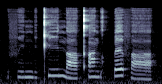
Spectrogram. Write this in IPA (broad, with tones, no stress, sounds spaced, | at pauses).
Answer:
f i˨ ŋ i˨ kʼ iː˦ n aː˨ kʼ ã˦ ɡ ʊ˨ k͡p ɛ˦ f aː˨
